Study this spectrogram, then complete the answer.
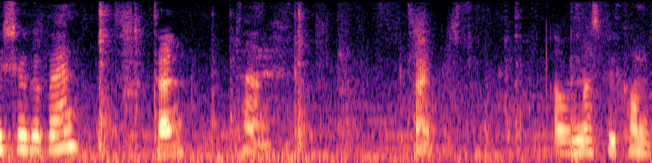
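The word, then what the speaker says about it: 糖: Tang.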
